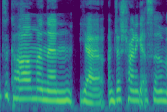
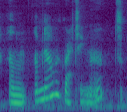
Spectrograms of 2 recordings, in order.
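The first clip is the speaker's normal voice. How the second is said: usual speaking voice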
